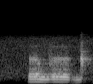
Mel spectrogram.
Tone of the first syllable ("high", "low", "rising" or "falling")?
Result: low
